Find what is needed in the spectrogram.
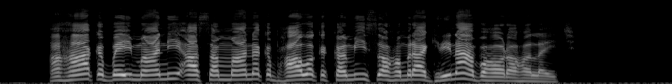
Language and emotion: Maithili, disgusted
